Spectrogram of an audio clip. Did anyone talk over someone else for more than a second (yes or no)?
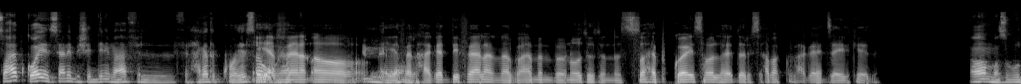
no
